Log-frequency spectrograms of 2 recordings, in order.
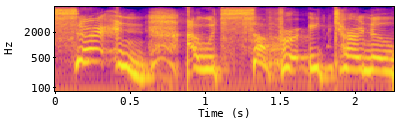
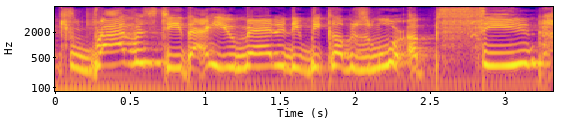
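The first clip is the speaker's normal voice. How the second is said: high, strained voice close to breaking, crying through the words; anguished lament; 6 semitones higher than usual. A narrator's reading. Narrator mourning his ruined body, voice breaking with anguish. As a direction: let the grief crack through as he describes what he has become.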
